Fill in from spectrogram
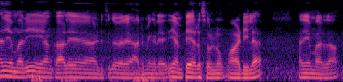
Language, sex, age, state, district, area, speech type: Tamil, male, 18-30, Tamil Nadu, Tirunelveli, rural, spontaneous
